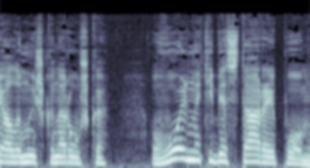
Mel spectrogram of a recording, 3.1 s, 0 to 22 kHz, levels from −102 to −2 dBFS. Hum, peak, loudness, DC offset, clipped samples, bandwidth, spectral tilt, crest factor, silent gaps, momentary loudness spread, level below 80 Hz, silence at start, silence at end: none; 0 dBFS; -14 LUFS; under 0.1%; under 0.1%; 15.5 kHz; -5 dB/octave; 14 dB; none; 9 LU; -44 dBFS; 0 s; 0 s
